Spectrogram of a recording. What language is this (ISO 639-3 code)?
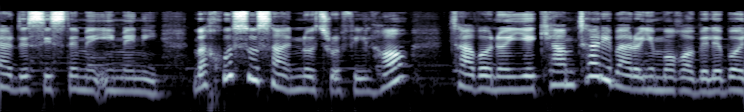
fas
